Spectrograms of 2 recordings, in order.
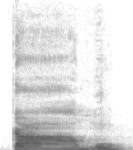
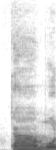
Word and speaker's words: kamu: just emphasized it again The "k" is the soft sound of "g" We should pronounce it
